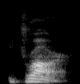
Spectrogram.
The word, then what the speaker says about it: drawer: In New Jersey, it's drawer. It's pretty much 1.5 syllables. And a lot of people I know don't even put the ER on the end. It's just draw.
